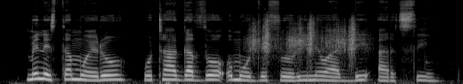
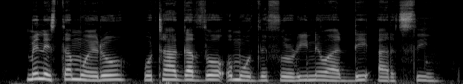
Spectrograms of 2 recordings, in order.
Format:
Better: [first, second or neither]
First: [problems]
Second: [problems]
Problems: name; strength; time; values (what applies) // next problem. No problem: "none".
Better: second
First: background sound (Rattle); 11 dB below the speech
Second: none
